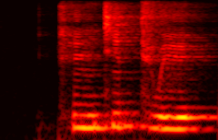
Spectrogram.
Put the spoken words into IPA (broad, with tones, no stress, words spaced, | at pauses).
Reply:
kʰẽ˧ŋt͡ɕẽ˦t̚t͡ɕwe˧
